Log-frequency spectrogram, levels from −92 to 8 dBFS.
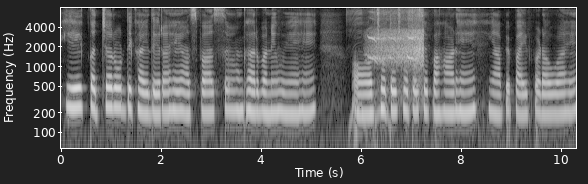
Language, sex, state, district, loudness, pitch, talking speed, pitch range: Hindi, female, Bihar, Darbhanga, -17 LUFS, 205 Hz, 135 wpm, 195-220 Hz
